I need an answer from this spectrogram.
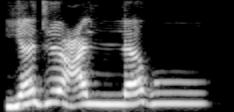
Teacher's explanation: The word yaj'al is followed by letter lam. We will merge the Saakin lam into the second lam. We will do idgham kamil. The sound that you hear is from the second lam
